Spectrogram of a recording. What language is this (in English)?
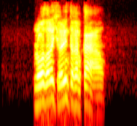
Kabyle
